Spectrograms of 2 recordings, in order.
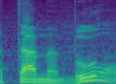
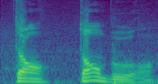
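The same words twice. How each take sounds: First: "tambour" with the M sounded after an oral A, tam-bour; mispronounced tambour. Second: "tambour" with a nasal AN and silent M; correct nasal pronunciation. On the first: Teacher showing learners what not to say, mispronounced "tambour". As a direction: say "tambour" wrongly, pronouncing the M. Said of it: "On ne dit pas tambour". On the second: Teacher correcting the wrong version, nasal-vowel "tambour". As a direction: model "tambour" with the first vowel through the nose, no M. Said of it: "on dit". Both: Shown as a demonstration.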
